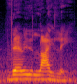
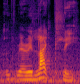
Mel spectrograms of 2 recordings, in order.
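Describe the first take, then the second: Both takes have the same delivery.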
